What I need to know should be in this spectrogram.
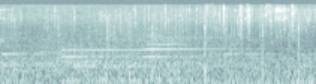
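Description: A fire crackles softly in a fireplace.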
